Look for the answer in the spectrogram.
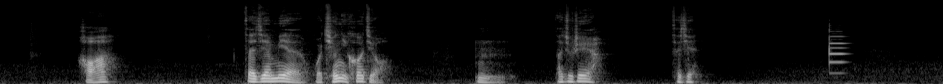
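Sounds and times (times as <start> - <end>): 
faint hiss: 0.0 - 9.4
speech: 0.8 - 1.2, 2.4 - 3.9, 4.8 - 6.1, 6.7 - 7.1
telephone hang-up beep: 8.3 - 8.6.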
